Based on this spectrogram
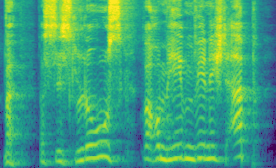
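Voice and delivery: stammering, high and rushed; a scared child stuttering out the question; frightened boy. A narrator's reading. Levi asks the witch why they won't lift off, stammering in fear. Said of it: "Ängstlich blickte Levi".

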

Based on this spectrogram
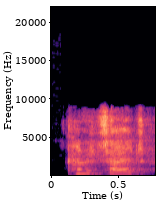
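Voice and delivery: very high squeaky mouse voice; squeaking mouse. Acted. Hazel mouse brushes off the dormouse, squeaking. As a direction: squeak it out in a hurry. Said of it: "fiepte die kleine Maus".

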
